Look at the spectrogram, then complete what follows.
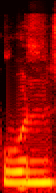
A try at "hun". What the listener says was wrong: Bukan hun tapi hen. Lagi-lagi di sini u itu dibaca hen.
